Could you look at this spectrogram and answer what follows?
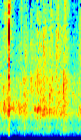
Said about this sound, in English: Yeah, we can go ahead and clap.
